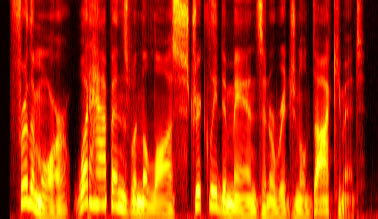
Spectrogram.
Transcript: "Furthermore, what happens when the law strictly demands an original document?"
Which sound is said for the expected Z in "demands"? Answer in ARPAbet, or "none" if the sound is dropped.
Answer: Z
